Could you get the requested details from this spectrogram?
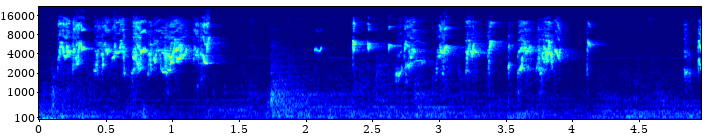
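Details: Blue lutino and green lovebirds chirping as they play with a flower; rapid scratchy high chirps run in quick bursts, a short pause, then another fast irregular series of sharp notes.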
